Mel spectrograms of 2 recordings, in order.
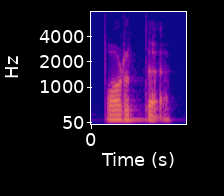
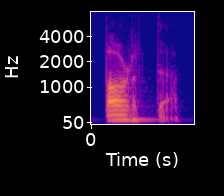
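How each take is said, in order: Both takes have the same delivery.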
